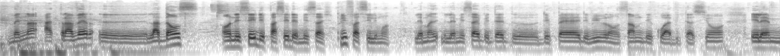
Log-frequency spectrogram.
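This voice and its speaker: Over music in the background, a man with a fairly low pitch talks at a moderate pace with ordinary pitch variation. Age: 30s. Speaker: lawyer and dance company director. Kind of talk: interview testimony. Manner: halting, many hesitations.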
